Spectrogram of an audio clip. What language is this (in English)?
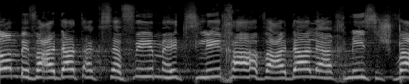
Hebrew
